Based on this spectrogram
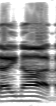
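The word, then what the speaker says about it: diner: ডি ডি আই ডি এনই আর এখানে কিন্তু ডিনার উচ্চারণ হবে না এখানে কি হবে ডাইনার কি হবে ডাইনার আমি আবার পাশে লিখে দিছি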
